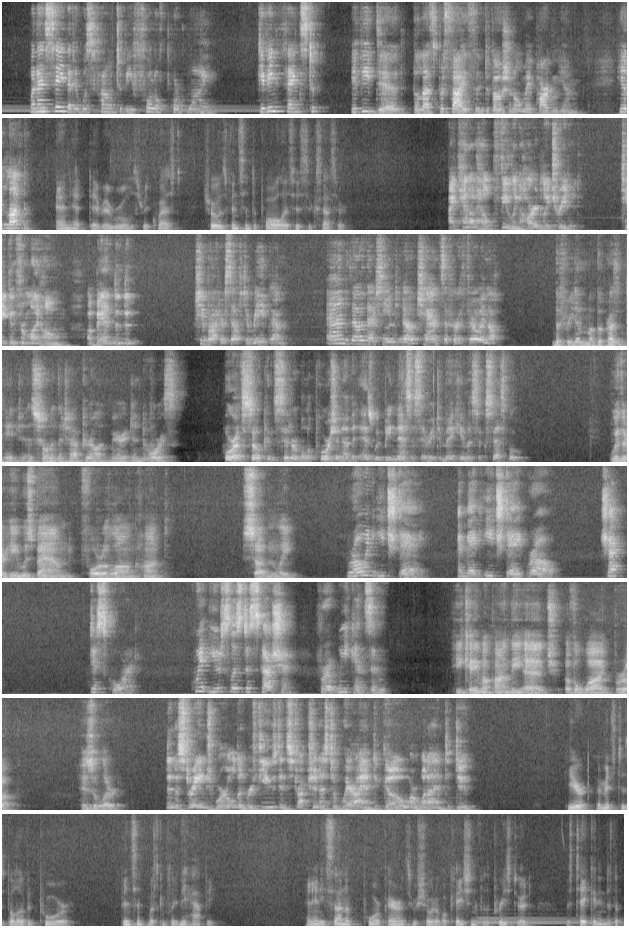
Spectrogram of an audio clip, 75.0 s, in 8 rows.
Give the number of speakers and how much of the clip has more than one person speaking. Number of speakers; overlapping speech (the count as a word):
nine, no overlap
